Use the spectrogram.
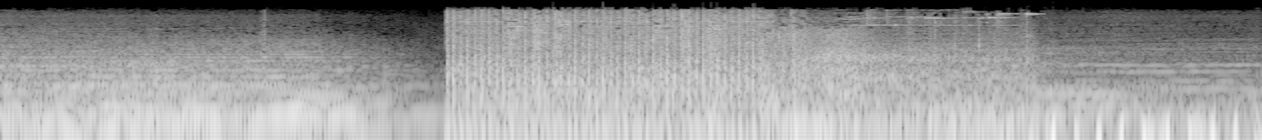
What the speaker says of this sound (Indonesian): Bullet pun langsung memberondong Edge dengan senjata UMP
